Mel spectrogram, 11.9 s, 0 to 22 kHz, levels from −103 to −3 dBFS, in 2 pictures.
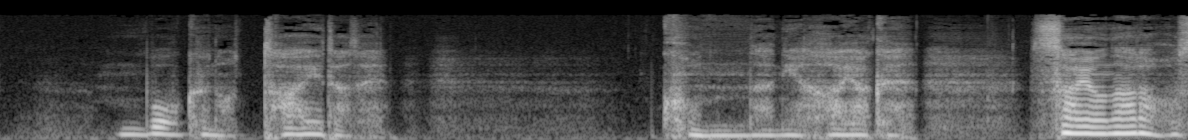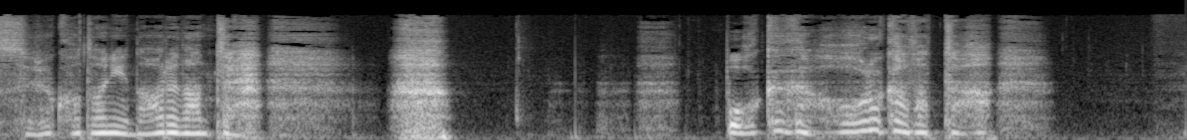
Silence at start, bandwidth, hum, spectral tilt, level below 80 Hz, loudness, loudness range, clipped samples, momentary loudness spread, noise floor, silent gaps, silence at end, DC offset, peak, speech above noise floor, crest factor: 0.6 s; 14 kHz; none; -5 dB/octave; -46 dBFS; -22 LUFS; 11 LU; under 0.1%; 21 LU; -59 dBFS; none; 0.7 s; under 0.1%; -4 dBFS; 37 dB; 20 dB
